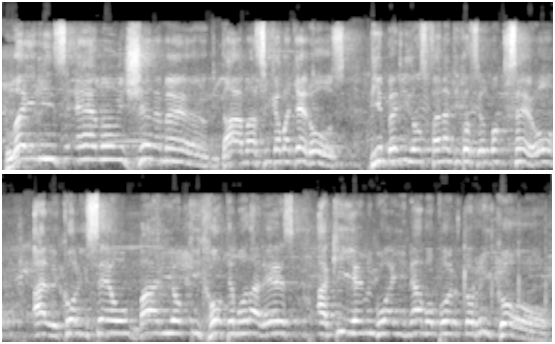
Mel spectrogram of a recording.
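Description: A middle-aged man working as a bilingual boxing ring announcer in a lucha libre style, with booming showman calls, stretched words and rapid runs into a handheld microphone. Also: darkish tone. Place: boxing ring in an indoor arena. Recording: echoey arena PA with crowd noise.

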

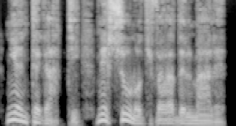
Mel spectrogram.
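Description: A man reading an audiobook voices an excitable teenage boy who exclaims in agitation. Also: sits low, moderate pace, slightly rough, no echo, studio quality, full character voice. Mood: soothing. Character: excitable teenage boy, worried for his pet rat.

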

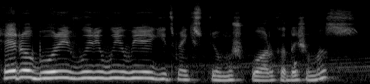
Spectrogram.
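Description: Female gaming host, high pitch, chatty, exclamation-heavy play commentary. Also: fairly quick. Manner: chatty and excitable, frequent exclamations and laughs. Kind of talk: casual gameplay commentary.

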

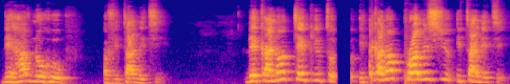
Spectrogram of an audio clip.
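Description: Standing before a banner in a small, echoey church room, a middle-aged pastor preaches to camera with a high voice at a moderate pace. He hammers phrases through repetition, breaks into sudden loud shouts, and gestures with waving arms.

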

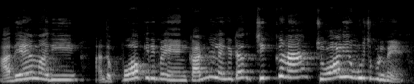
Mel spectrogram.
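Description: A woman's voice: high voice, sing-song, fast talker, a bit bright. A woman with a Kanyakumari Tamil accent voicing scolding village characters in a cartoon.

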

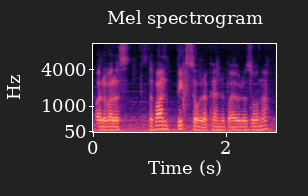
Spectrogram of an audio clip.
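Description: A man's voice: medium pitch, fairly even intonation, fast, darkish tone, faint music behind. A young man playing a video game with a friend, thinking aloud and often repeating words as he searches for them. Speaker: gamer co-playing. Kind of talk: casual gaming chat.

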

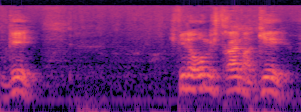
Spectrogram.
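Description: A young man co-hosting a livestream, shouting and teasing his partner in rowdy banter. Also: a little high, moderate pace, echoey room. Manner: loud, shouting and teasing, with swearing. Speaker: livestream co-host.

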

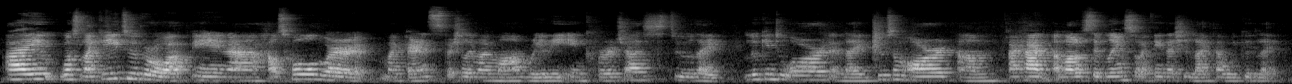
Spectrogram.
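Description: This woman, a visual artist from Chile in her thirties, talks reflectively for a documentary at a normal pace with few pauses, her fairly low voice steady and soft. She's thoughtful and uses many "like" and "um" fillers. The recording is distant and echoey, made in a roomy indoor painting studio, with slight background noise.

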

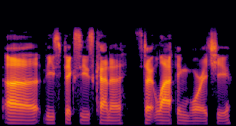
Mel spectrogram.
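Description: Low, bright-voiced male game master. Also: flat delivery, unhurried, clear, resonant tone, no echo, muffled recording. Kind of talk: improvised tabletop game narration.

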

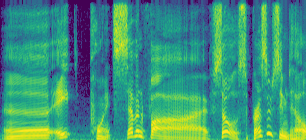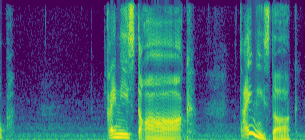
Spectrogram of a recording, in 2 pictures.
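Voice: mid-range voice, wildly swooping pitch, slow pace, few pauses. A host giving casual, jokey commentary over a video game, playful and given to exclamations. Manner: playful, exclaiming, swearing at slips.

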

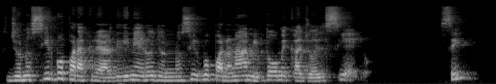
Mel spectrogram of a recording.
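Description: Speaking from a small home office with a roomy, echoing sound, a forty-nine-year-old coach delivers an emphatic motivational talk to a live online audience. She has a mid-range voice, talks fairly quickly, and speaks to listeners directly with rhetorical questions and check-in tags.

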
